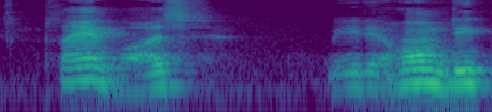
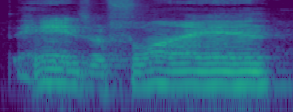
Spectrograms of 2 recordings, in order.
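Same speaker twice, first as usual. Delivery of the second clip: ordinary talk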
